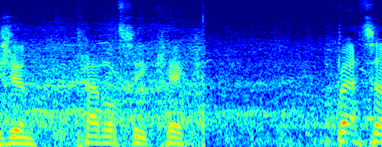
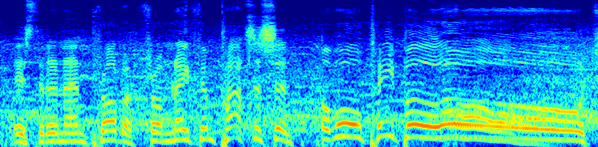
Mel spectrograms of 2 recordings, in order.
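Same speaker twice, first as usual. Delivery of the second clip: excited commentary, building; 6 semitones higher than usual. Real, not acted. Commentator as Patterson shoots, excitement building to a high cry. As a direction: build up to the shot, pitch climbing into a groan. Chance builds, then goes wide.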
